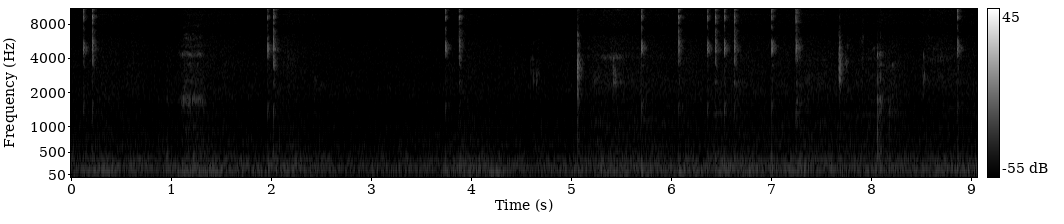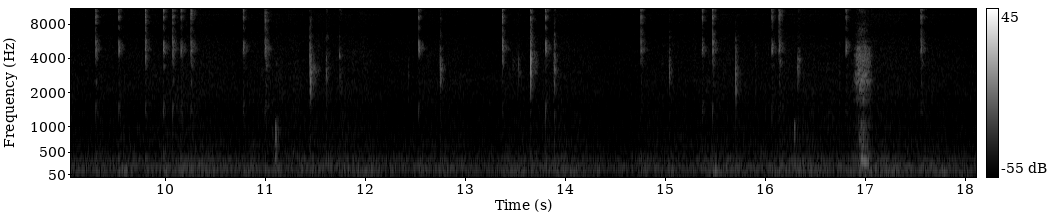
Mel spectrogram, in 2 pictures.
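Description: Irregular clicks of a computer mouse and keyboard, some single and some in quick runs, as text is placed and typed in Adobe Illustrator. A faint low hum sits underneath.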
